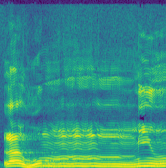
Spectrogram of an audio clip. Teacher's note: mim sukun bertemu mim idgham mimi kita tekan 3 ketuk siap masuk ke huruf mim.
